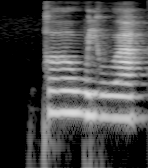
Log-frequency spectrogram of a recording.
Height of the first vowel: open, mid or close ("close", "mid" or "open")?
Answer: mid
